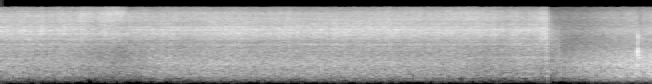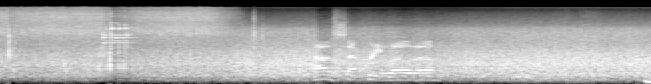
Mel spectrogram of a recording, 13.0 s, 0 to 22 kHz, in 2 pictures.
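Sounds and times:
plasma cutter hissing: 0.0 - 8.9.

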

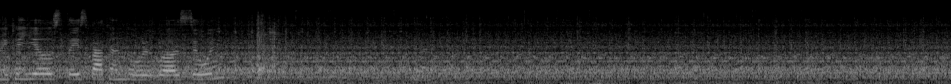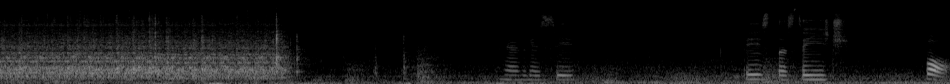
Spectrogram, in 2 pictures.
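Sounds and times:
sewing machine whir: 0.0 - 12.6.

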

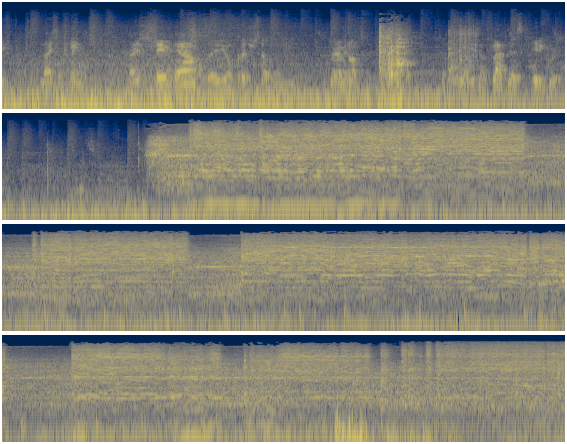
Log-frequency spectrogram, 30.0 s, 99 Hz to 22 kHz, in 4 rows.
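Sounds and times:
angle grinder grinding steel: 9.3 - 30.0.

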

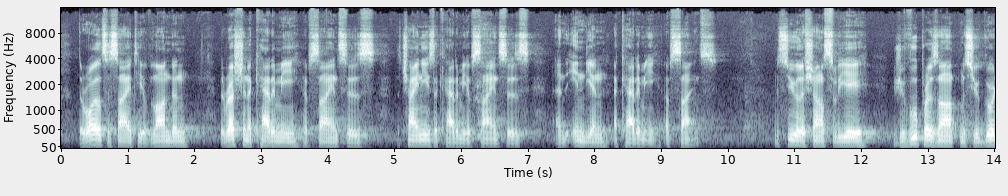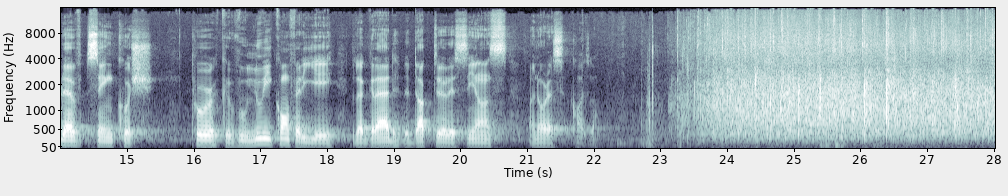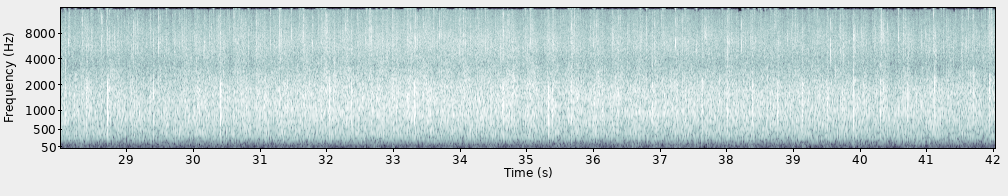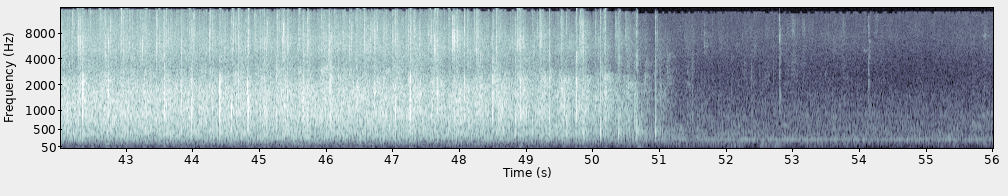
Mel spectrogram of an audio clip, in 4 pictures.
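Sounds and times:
audience applauding: 23.1 - 51.1.

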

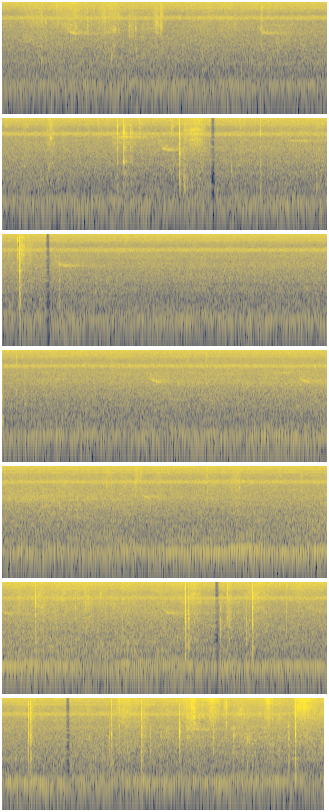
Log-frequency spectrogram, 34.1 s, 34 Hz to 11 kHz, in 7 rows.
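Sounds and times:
insects droning: 0.0 - 34.0.

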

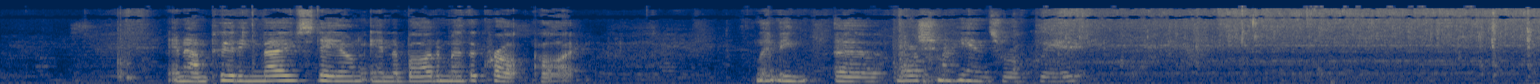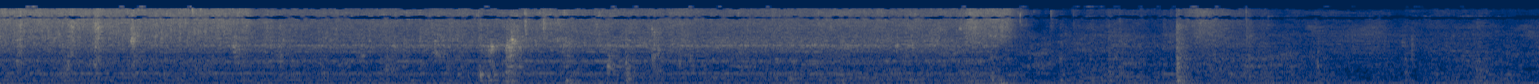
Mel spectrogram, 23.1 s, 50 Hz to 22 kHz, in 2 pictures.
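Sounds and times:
faucet running: 7.8 - 19.2
hands washing splashes: 8.0 - 13.6.

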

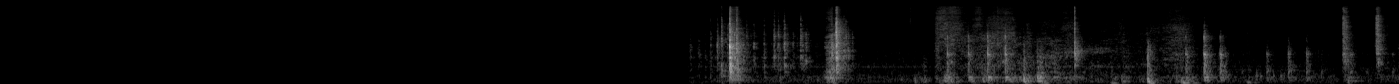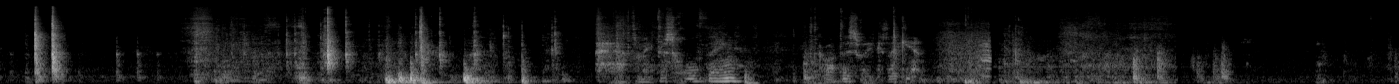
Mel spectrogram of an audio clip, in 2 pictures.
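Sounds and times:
wood scraping and rustling: 22.9 - 26.4.

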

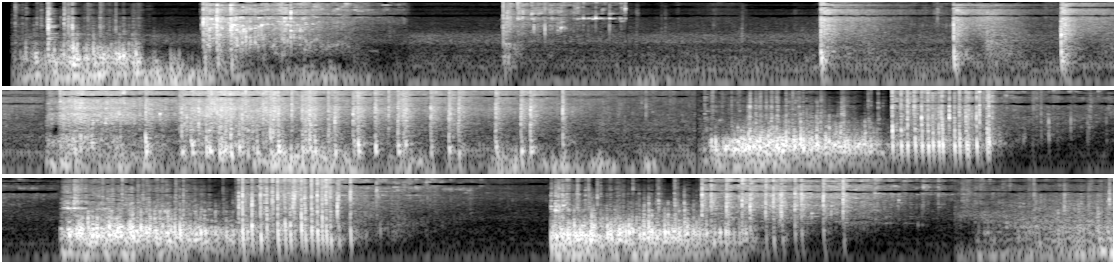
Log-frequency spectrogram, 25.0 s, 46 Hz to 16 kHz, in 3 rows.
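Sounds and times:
glass bottles smashing: 1.5 - 3.0, 3.8 - 4.7, 15.9 - 17.8, 19.2 - 21.0, 22.0 - 23.9
crackling clattering impacts: 6.1 - 16.6, 23.8 - 25.0.

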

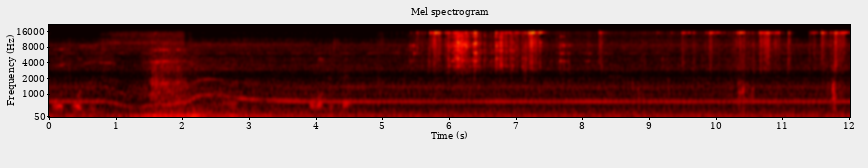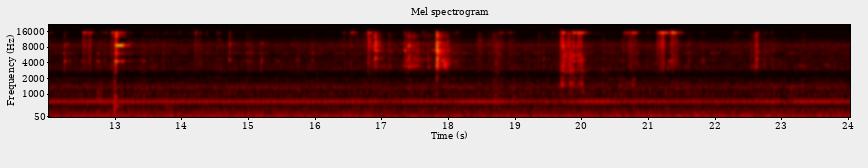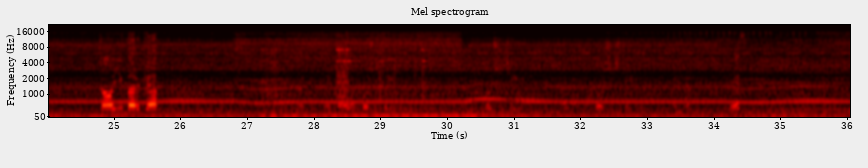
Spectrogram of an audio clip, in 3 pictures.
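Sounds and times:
forklift engine idling: 0.0 - 36.0
loose metal jangling: 5.4 - 23.0
sharp metal clanks: 11.6 - 13.6.

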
